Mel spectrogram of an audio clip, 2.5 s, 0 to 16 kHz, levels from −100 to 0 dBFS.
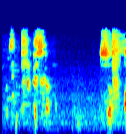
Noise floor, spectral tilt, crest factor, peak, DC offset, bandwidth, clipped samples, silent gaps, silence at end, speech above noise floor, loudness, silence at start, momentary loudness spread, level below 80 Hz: -59 dBFS; 2 dB/octave; 20 dB; -2 dBFS; under 0.1%; 8 kHz; under 0.1%; none; 0 s; 40 dB; -18 LUFS; 0.15 s; 12 LU; -82 dBFS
